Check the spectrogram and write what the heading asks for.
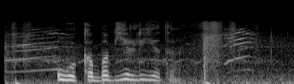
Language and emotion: Russian, angry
